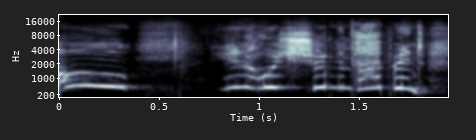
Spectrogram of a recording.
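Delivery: timid, meek, very high little voice. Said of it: "She's almost smiling like".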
